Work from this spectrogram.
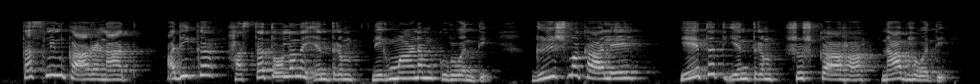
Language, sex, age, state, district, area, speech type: Sanskrit, female, 45-60, Kerala, Kasaragod, rural, spontaneous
